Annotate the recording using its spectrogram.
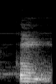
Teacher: میم ساکن کے بعد واو آیا ہے، اس لیے اظہار ہوگا، گنہ نہیں کریں گے۔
